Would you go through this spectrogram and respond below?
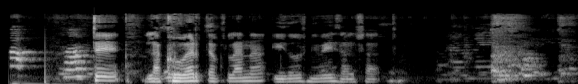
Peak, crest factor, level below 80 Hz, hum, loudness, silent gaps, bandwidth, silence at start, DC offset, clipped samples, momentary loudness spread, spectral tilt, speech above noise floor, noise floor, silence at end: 0 dBFS; 20 dB; -54 dBFS; none; -19 LUFS; none; 11.5 kHz; 0.1 s; under 0.1%; under 0.1%; 17 LU; -4.5 dB/octave; 27 dB; -46 dBFS; 0 s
